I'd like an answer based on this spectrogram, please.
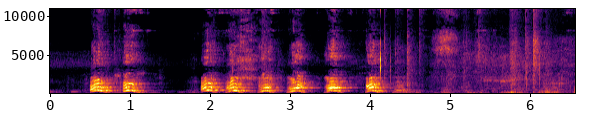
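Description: A large dog barking: two barks, a short pause, then six more in quick succession, each dropping in pitch, aimed at a remote-control toy truck.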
